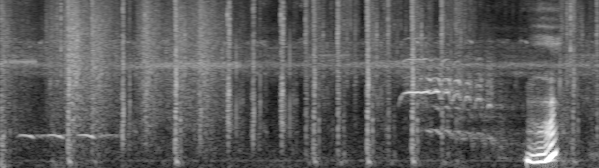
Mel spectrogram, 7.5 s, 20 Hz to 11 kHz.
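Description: Horse in the Metal Gear Solid 3 video game walking with steady clip-clop hoofbeats, snorting and neighing, ending in a loud close whinny.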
